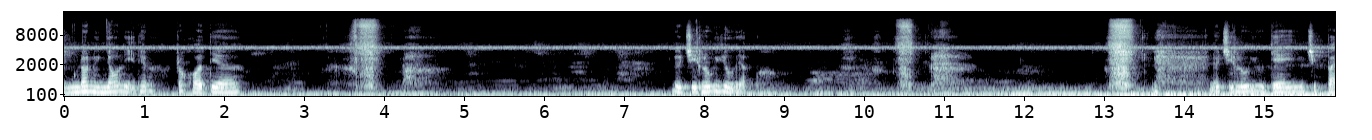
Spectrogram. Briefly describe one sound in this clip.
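A woman speaks calmly and close by, pausing often.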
